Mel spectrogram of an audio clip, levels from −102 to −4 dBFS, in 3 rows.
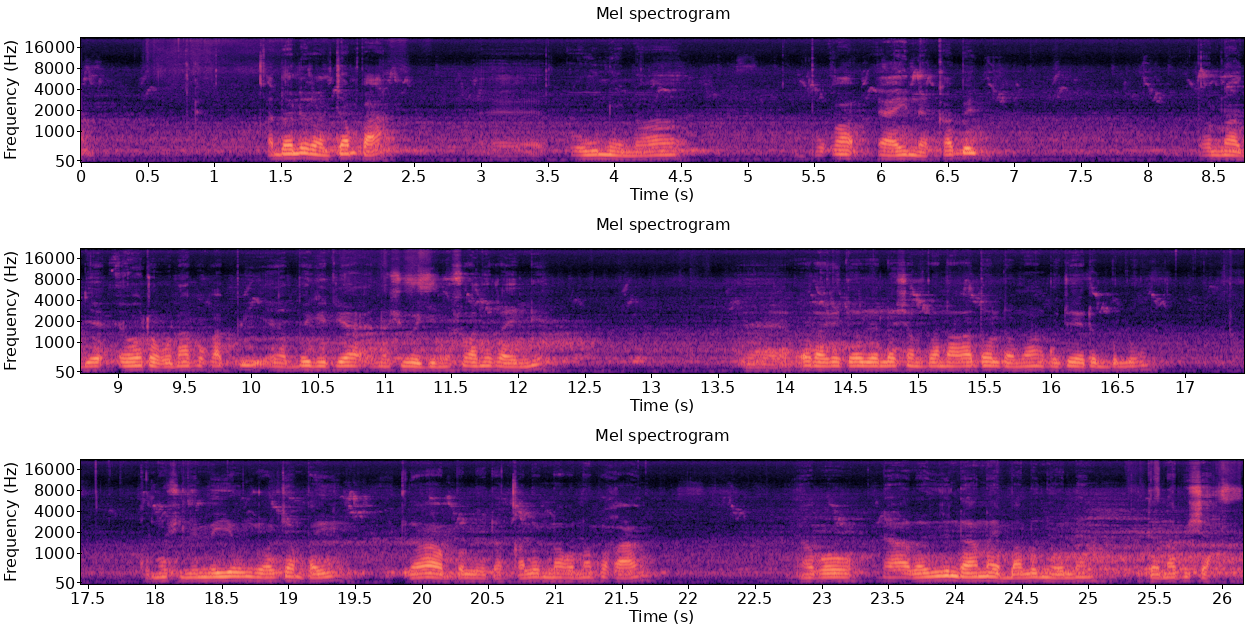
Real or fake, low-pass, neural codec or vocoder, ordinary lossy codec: real; none; none; none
